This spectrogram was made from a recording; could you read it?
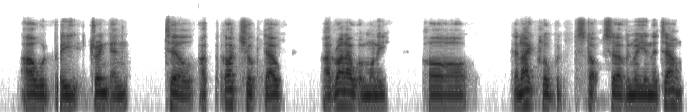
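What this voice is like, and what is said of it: Northeast English accent. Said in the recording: “I hope you can understand me Northeast accent, by the way.”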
